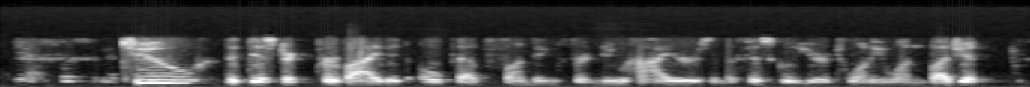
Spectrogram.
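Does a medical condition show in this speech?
No.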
